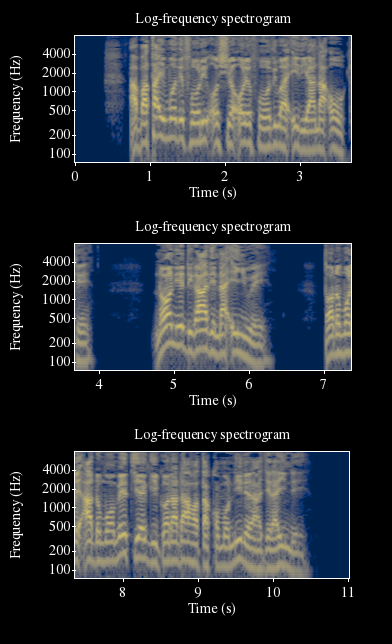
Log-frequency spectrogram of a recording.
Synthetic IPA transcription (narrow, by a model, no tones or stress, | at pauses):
a̰bataimoðifoɾiʔoɕiɔʔoɾefoːðiwaʔiɾiana̰ʔoke | nɔniediɣaðinaʔiɲwe | tɔːdomoɾeʔadomɔmetiɛɡiːɡɔnadaɦɔtakomoniːneɾad͡ʑeɾaine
